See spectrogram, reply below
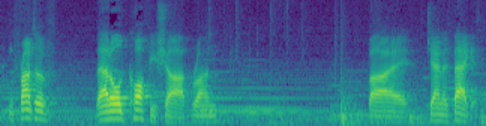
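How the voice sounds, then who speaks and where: A man's voice: on the low side, lively intonation, takes it slowly, narrow, tinny audio. A man narrating an old-time radio comedy as a storyteller. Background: music.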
